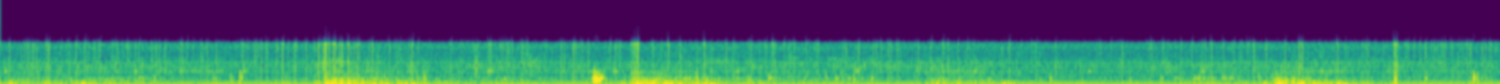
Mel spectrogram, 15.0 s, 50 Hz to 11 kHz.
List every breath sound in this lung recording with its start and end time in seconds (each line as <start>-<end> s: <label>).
3.19-4.00 s: inhalation
6.28-7.08 s: inhalation
9.28-10.09 s: inhalation
12.74-13.55 s: inhalation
